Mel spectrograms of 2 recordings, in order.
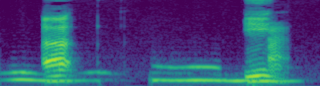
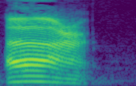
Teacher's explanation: dia syiddah tidak mengalir suaranya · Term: huruf hamzah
